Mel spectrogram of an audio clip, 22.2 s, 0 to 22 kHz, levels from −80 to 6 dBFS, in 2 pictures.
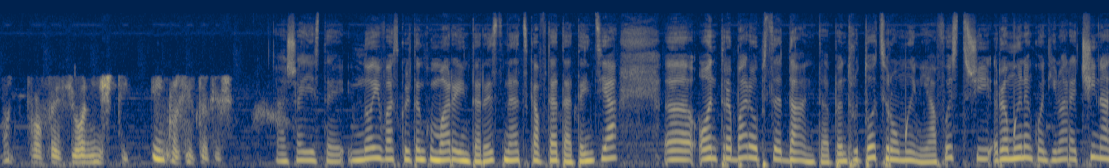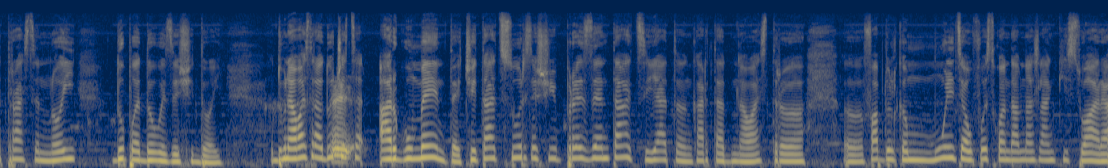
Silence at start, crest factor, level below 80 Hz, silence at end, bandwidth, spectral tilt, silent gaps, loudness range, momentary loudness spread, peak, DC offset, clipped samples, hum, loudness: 0.05 s; 18 dB; -44 dBFS; 0 s; 16 kHz; -5.5 dB/octave; none; 5 LU; 9 LU; -2 dBFS; under 0.1%; under 0.1%; none; -20 LUFS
